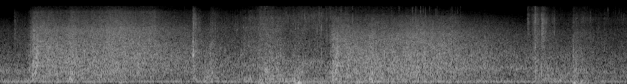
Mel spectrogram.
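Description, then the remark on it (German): Steady rushing of sea waves fills the scene, loud, with a few brief splashy bursts as five friends jump together from a ship's rail into the sea, breaking through the continuous wash of water and wind. No one speaks. “Kurz nachdem die Freunde ins Wasser gesprungen sind, taucht Pete als erster wieder auf.”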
